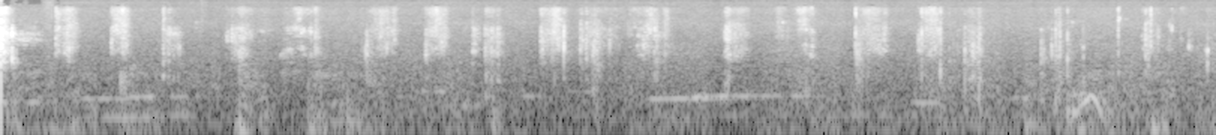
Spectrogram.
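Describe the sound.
Tarot cards are shuffled by hand before a reading, giving a quiet run of many soft flicking and rustling bursts in an uneven rhythm.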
